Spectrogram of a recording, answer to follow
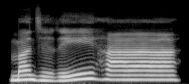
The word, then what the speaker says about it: مجریہا: اور یہ ورڈ ہے مجریہا۔ اس کی ہجے ایسی ہوگی میم جیم زبر مج، رو امالہ والی رے، مجرے، ہا الف زبر ہا، مجریہا۔ رو کو بڑی یا والی آوازیں پڑھیں گے۔ یہ اکلوتا کلمہ ہے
